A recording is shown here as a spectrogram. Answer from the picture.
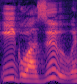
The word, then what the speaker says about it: Iguazu: So her handle's Angel, but her name's Nora, and it's Iguazu, Argentina. – Argentina. – Yes. Glory to God for your lives. I hope I'm saying that right. Iguazu.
